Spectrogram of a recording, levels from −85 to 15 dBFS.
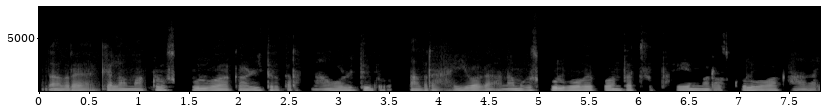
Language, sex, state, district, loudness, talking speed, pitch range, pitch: Kannada, male, Karnataka, Chamarajanagar, -35 LUFS, 145 wpm, 110-120 Hz, 115 Hz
